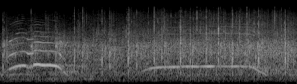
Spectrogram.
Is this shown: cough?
no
